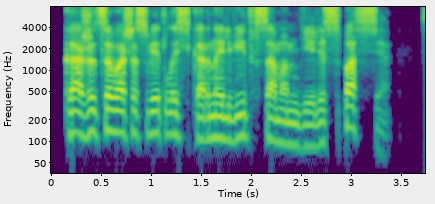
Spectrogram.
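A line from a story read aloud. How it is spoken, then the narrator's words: Plain. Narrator (Russian): сказал офицер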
